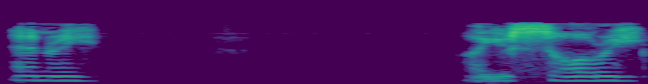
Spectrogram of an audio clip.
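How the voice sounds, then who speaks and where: A woman's voice: medium pitch, monotone, slow, creaky, fairly bright tone, full character voice. An actress playing a restless, wry American woman, a lover and accomplice in an old-time radio crime drama. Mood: coaxing. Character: restless female accomplice and lover, sardonic, complaining. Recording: dull lo-fi radio recording.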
